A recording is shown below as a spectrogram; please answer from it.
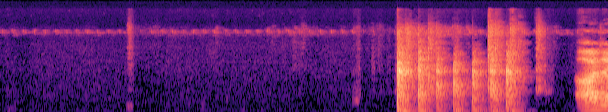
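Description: A rapid run of knocks on a door, about eight quick strokes starting suddenly some four seconds in, after near silence. A short call from a voice follows near the end.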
